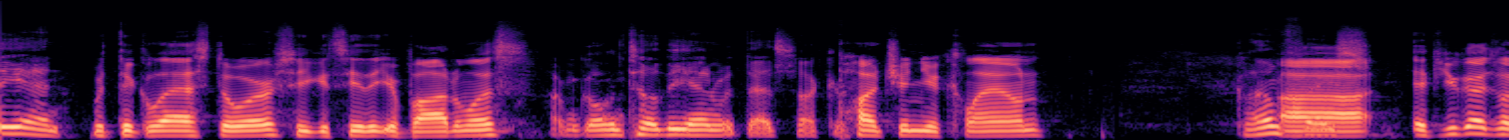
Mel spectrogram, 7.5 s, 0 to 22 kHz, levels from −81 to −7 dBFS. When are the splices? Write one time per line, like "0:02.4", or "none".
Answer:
none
